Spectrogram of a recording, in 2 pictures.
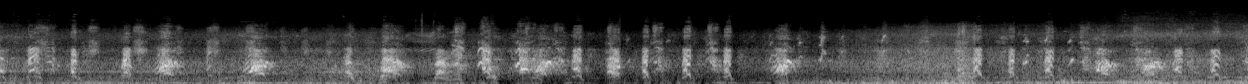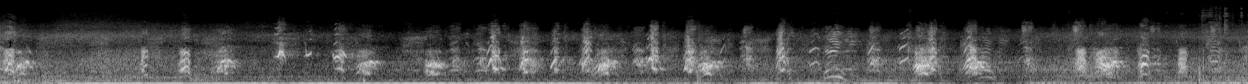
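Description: Dogs bark loudly and repeatedly outdoors.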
